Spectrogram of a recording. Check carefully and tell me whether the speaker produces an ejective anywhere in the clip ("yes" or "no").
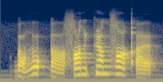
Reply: yes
